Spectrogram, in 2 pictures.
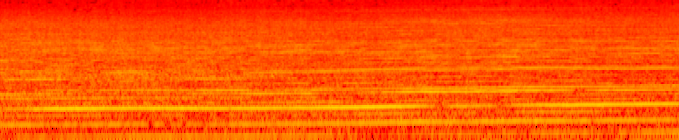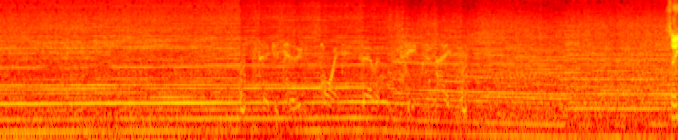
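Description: NASCAR stock car engine in the iRacing simulator on the Chicagoland oval, a loud sustained drone holding steady high revs for the whole run, with faint pitch shifts near the end.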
